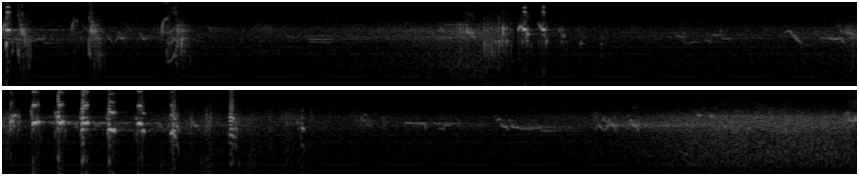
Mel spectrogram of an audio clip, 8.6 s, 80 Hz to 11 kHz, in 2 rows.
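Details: Wild bald eagle mother at the Decorah nest around 10 am, calling for her mate while feeding the chicks. A quick burst of sharp, piping chattering notes stands out over a steady low hum and hissing background noise.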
